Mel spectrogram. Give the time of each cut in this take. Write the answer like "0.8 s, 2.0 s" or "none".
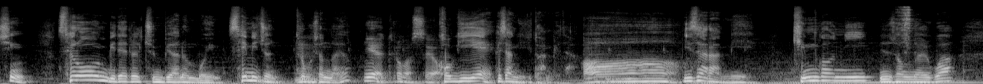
2.2 s, 4.9 s, 6.8 s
